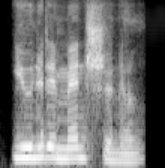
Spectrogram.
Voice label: "unidimensional", Indian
